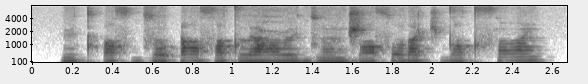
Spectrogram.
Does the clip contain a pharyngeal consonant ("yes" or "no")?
yes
